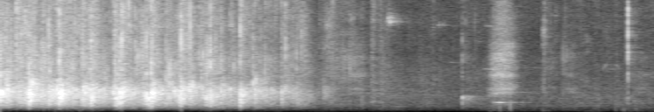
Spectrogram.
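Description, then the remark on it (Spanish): An audience breaks into dense, steady applause for God for about three seconds, then the clapping thins out and fades to a few scattered, isolated claps and small rustles. “Denle un aplauso a Dios y tome asiento, por favor.”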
